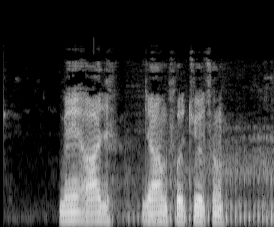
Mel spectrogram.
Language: Goaria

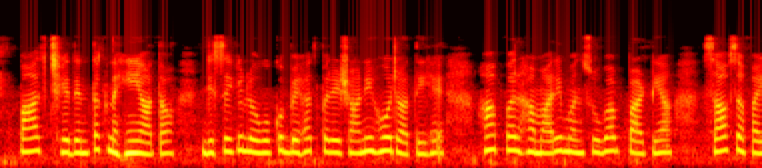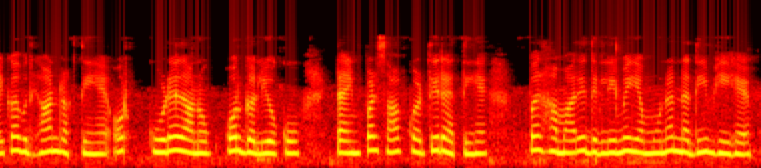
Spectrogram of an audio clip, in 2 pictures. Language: Urdu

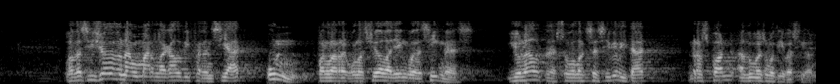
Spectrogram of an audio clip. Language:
Catalan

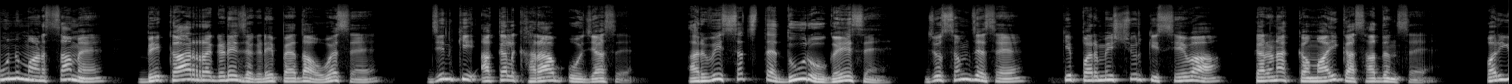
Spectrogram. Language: Haryanvi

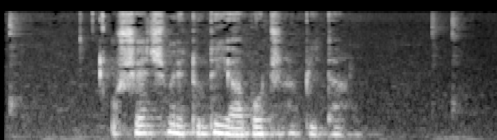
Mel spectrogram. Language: Slovenian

